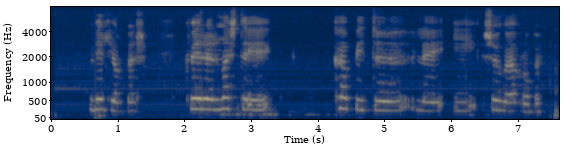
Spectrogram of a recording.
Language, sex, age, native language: Icelandic, female, 13, Icelandic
